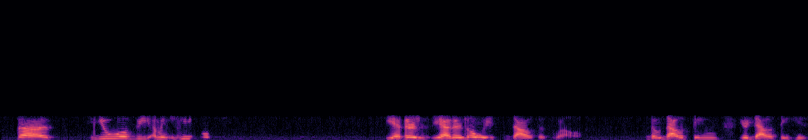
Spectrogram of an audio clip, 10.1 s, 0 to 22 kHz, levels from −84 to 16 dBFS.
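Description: Throughout, the speech carries heavy AMR narrowband mobile codec damage: a buzzy, synthetic quality, consistent with a very low bitrate near 5 kbps. The spectrogram shows energy confined between 300 Hz and 3.7 kHz, with nothing above, and smeared harmonic structure.

At 1.17 s and again at 5.81 s, a bit error spike produces a single sharp tick. A flipped bit makes the sample value jump by a power of two and snap back. The waveform shows a lone vertical needle, and the spectrogram a thin full-height line.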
